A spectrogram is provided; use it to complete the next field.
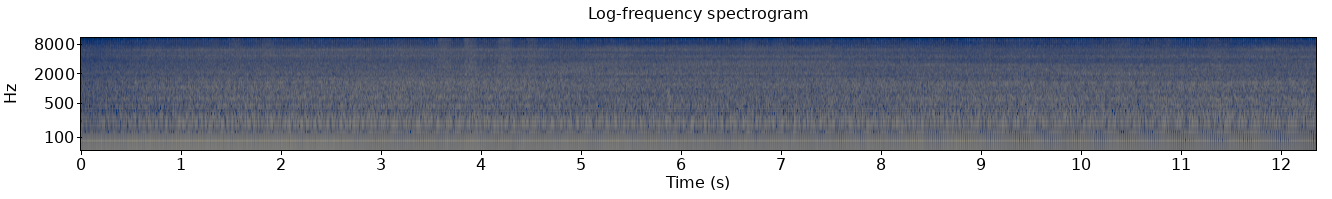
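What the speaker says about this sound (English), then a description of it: "I'm not hearing a substantial change in the engine speed" Engine idling steadily at a constant pitch while carb cleaner is sprayed around a suspected vacuum leak, a continuous close hum with no noticeable change in speed throughout.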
